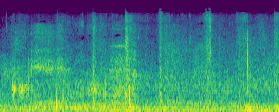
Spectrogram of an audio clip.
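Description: Footsteps and light scuffs on a concrete slab: a scatter of short, irregular ticks over a low steady outdoor background.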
